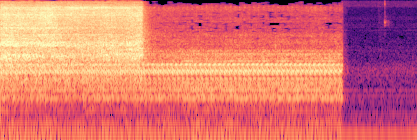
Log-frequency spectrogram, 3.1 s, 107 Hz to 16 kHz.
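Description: An airbrush sprays paint onto an Eaglemoss Enterprise 1701-D model, a close, loud airy hiss that softens to a lower steady spray after a second and then cuts off abruptly.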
